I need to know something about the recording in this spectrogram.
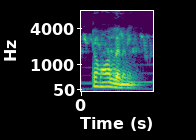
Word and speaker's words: Ptolemy: Speciality about the spelling, Ptolemy. They have written, P is silent there.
